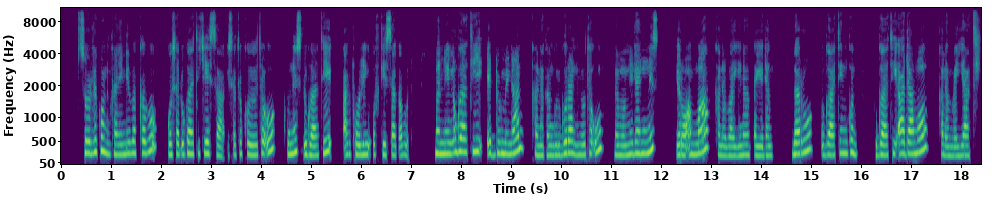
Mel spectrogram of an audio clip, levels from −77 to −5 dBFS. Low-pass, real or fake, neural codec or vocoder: 9.9 kHz; fake; codec, 44.1 kHz, 3.4 kbps, Pupu-Codec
